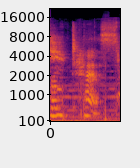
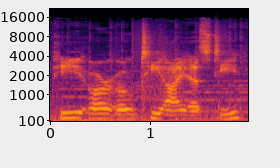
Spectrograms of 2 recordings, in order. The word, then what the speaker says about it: protist: Protest, I thought. Protist? I thought it was T-E-S-T, protist. No, I think it's protist.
